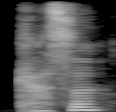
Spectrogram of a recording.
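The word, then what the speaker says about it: Käse: I was pronouncing cheese wrong. It's like Kasse.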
